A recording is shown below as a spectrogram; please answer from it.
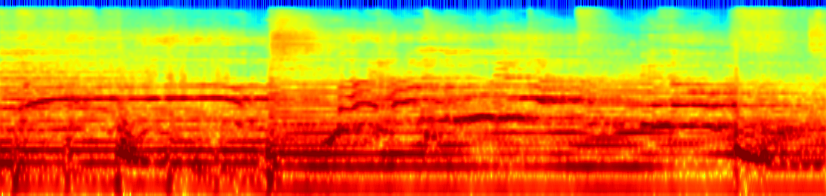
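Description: Gospel worship song: a lead voice holds long, gliding sung notes over sustained keyboard chords and a steady bass.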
